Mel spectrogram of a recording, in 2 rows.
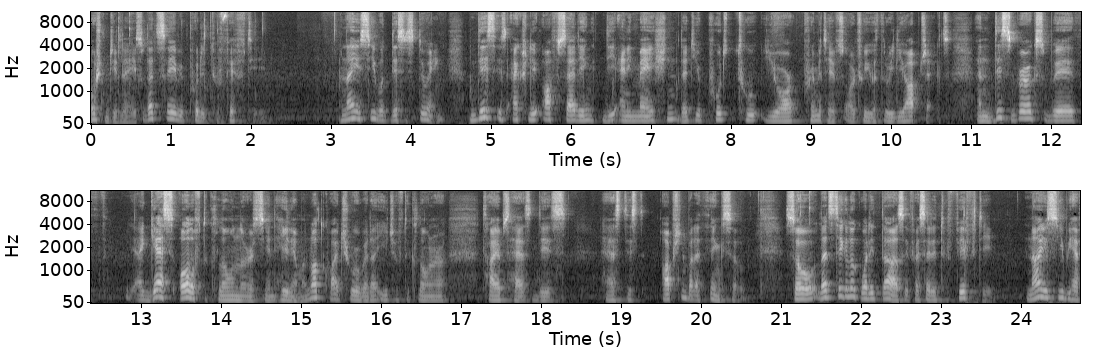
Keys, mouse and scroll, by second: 1.2-2.1 typing, 21.3 click, 23.3 space.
